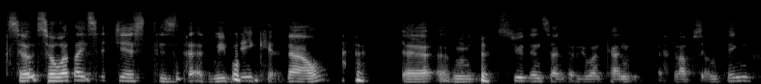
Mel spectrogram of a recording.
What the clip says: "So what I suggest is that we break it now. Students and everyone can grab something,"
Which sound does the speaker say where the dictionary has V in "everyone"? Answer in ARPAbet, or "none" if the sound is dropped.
V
